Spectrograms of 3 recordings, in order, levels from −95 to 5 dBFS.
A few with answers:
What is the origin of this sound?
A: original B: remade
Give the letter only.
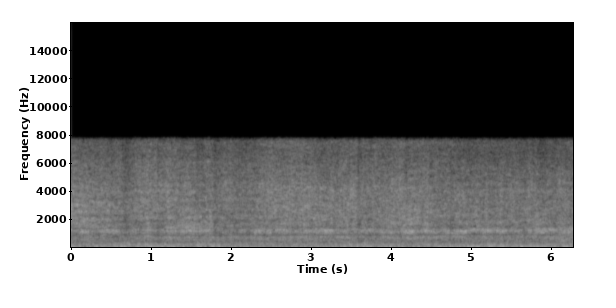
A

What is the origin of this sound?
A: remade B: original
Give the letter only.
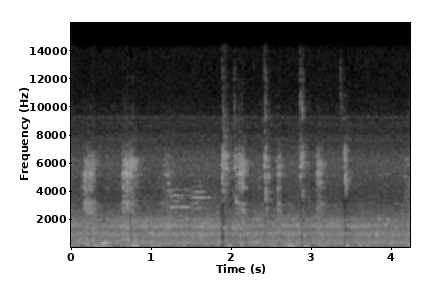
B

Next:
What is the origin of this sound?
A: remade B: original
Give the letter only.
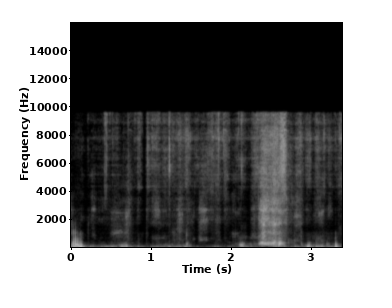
A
